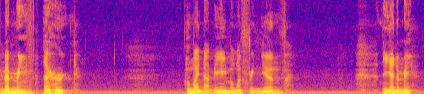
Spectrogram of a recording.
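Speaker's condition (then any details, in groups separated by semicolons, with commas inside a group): Severe speech impediment; about age 84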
